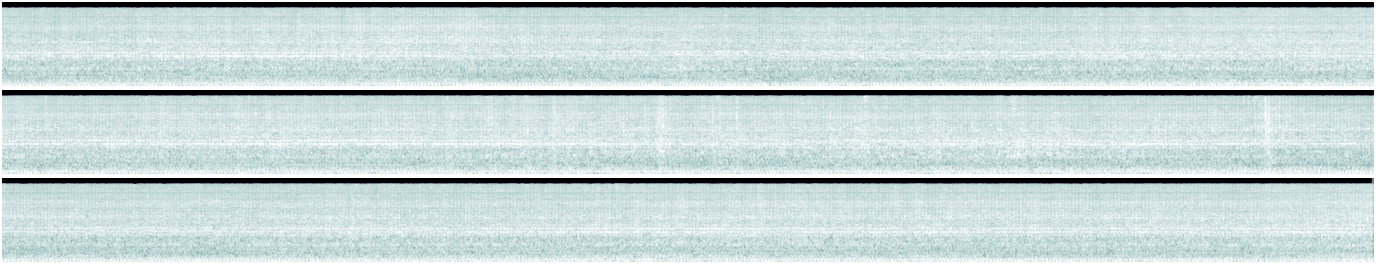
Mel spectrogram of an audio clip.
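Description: Engine of the vehicle being ridden in, running at a steady pace with a constant low drone and road noise, heard from on board while it travels down the highway.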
